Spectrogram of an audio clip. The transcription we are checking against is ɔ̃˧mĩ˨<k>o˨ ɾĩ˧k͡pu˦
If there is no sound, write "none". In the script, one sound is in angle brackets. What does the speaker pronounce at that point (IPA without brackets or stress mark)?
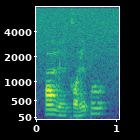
k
